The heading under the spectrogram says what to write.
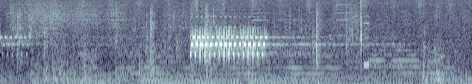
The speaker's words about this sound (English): Hearing the telephone, he walks over to an overturned table and reaches into a drawer, pulling out a mobile phone.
